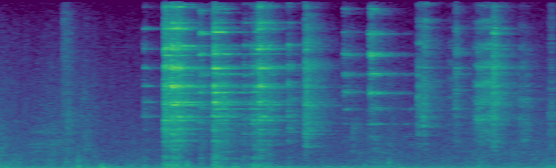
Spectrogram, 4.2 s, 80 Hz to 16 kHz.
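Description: Steel linear rods of an Anet A6 3D printer clinking and ringing against each other as they are picked up and handled: a string of short, bright metallic rings starting about a second in.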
